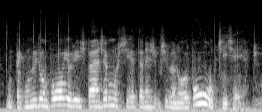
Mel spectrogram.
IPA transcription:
mutːɑ kun nyt om pohjosis pæˑen semːosːiɛ etːæ ne syø noi̯ puːt siseænsæ

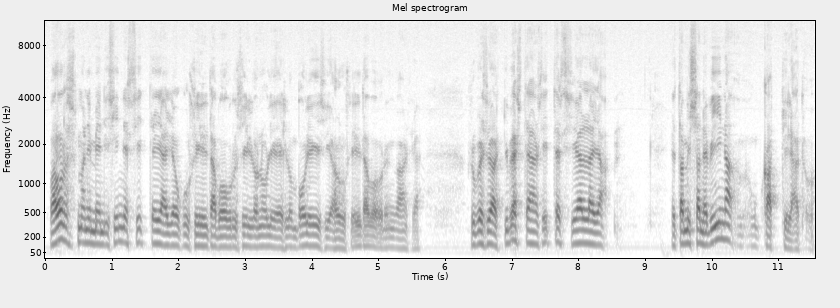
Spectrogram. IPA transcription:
ʋɑlːesmɑnːi meni sinːes sitːej jɑ joku siltɑʋouri silːon oli ei silːom poliːsiɑ olːus siltɑʋouriŋ kɑn̞s jɑ rupesiʋɑk kiʋestæːn sitːes siælːæ jɑ etːæ misːæ ne ʋiːnɑ kɑtːilɑt o

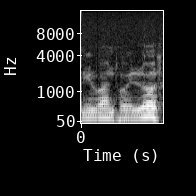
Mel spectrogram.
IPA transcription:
niːl ʋɑnhoilː ol

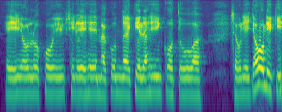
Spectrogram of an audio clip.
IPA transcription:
ei olːuk ku yksi lehemæ kum minæki læhiŋ kotuɑ se oli jouliki

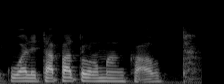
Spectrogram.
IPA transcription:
kuɑli tɑpɑturmɑn kɑutːɑ̥

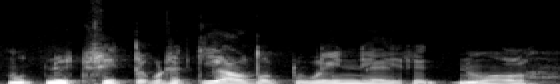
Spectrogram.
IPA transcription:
mut nyt sitːe ku se kiɑlto tuli ni ei sit ny ol

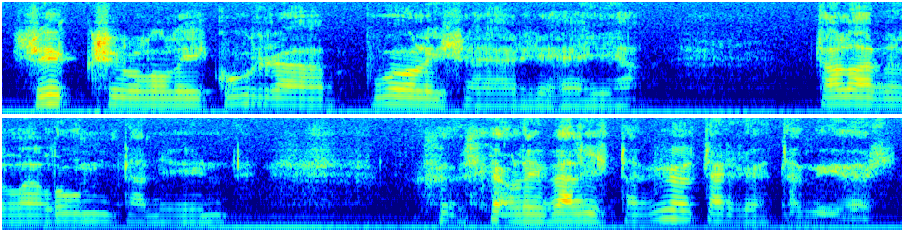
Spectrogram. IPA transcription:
syksylː oli kurɑː puolisæːrehej jɑ tɑlɑʋelːɑ luntɑ niːn se oli ʋælistæ ʋyøtærøːtæ myøri

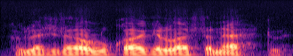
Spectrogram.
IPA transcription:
kylːæ sitæ o olːuk kɑikelːɑistɑ næhty

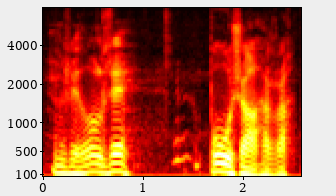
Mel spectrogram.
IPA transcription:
no se ol se puːsɑhrɑ

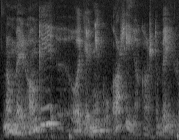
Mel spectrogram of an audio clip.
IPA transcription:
no meilhæ oŋkiː oikeːn nʲiŋku ɑsiɑkɑstɑ meilː

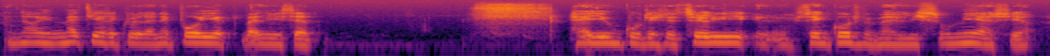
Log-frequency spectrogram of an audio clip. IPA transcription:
no em mæ tiæræk kylːæ ne poijɑt ʋælin̞sæ hæjyŋkuriset se liː seŋ korpimæel lisːum miæs jɑ

